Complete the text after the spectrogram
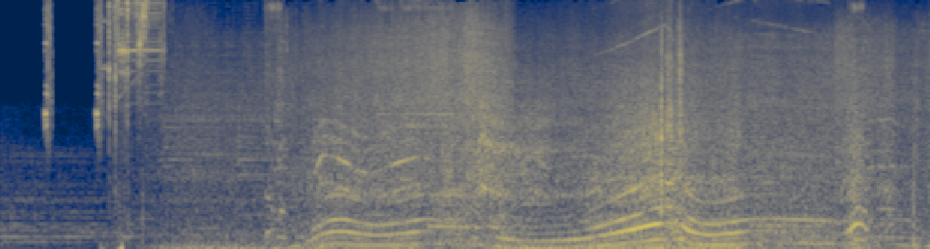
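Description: A car engine roars and revs as the car speeds along.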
